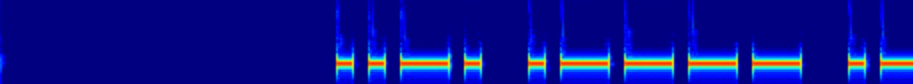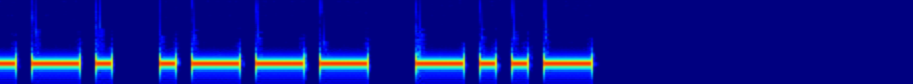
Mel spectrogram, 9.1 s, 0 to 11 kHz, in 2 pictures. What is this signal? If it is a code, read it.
Morse code, heard as a keyed tone, about 15 wpm, 700 Hz. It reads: F1PJX
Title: DXCC-100 Call Signs - 5 Characters - Repeated 3x - 15wpm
